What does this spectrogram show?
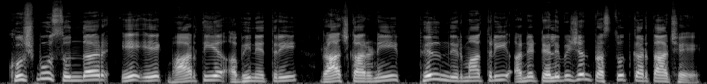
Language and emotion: Gujarati, neutral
